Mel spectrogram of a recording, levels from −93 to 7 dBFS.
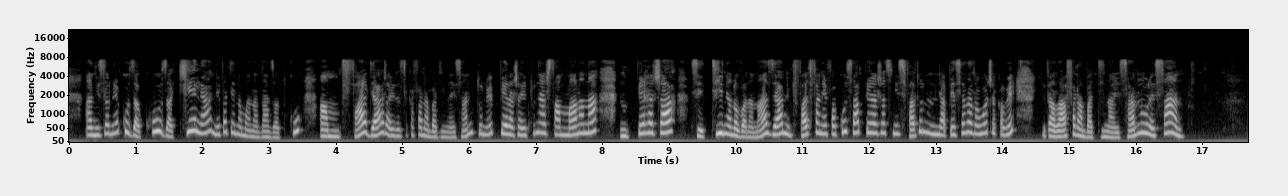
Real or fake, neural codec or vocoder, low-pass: real; none; 7.2 kHz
